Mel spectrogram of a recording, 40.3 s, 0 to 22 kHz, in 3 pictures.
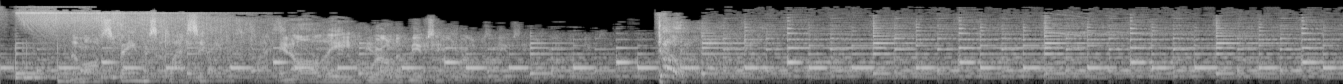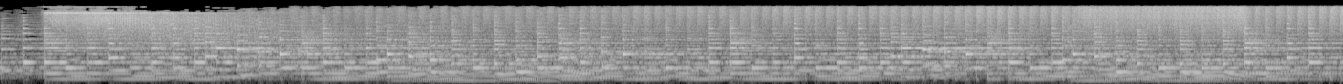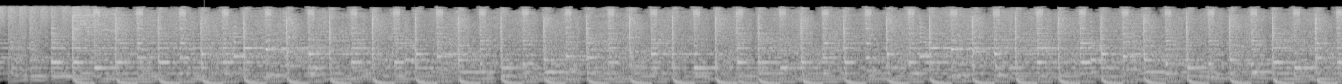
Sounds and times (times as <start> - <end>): Dance music: 0.0 - 5.3, 6.2 - 40.2
Background music: 0.0 - 40.2
Independent music: 0.0 - 40.2
Theme music: 0.0 - 40.2.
